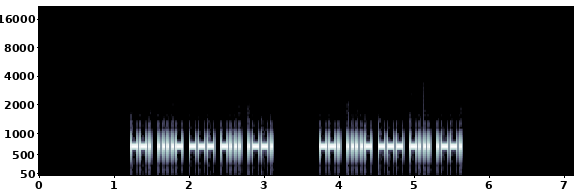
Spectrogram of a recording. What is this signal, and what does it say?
Morse code, heard as a keyed tone, about 40 wpm, 700 Hz. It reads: G4OBP G4OBP
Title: DXCC-100 Call Signs - 5 Characters - Repeated 2x - 40wpm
